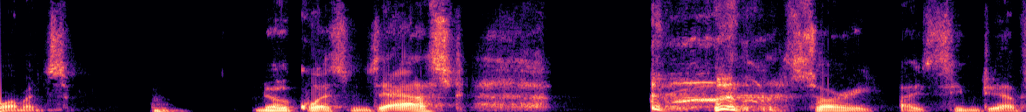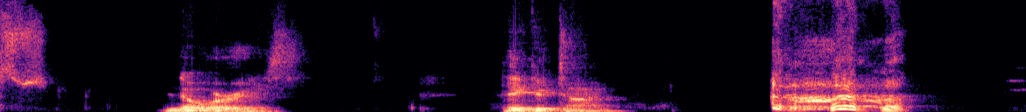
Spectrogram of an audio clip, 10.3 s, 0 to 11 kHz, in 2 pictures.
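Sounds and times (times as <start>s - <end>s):
speech: 0.0s - 0.4s, 1.3s - 2.8s, 3.6s - 6.7s, 7.6s - 8.3s, 9.0s - 9.7s
coughing and throat clearing: 3.2s - 4.0s, 9.0s - 9.9s.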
